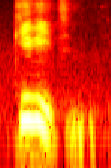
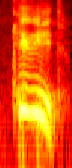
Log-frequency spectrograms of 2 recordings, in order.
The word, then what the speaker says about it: Kiewiet: Kiewiet. Kiewiet.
